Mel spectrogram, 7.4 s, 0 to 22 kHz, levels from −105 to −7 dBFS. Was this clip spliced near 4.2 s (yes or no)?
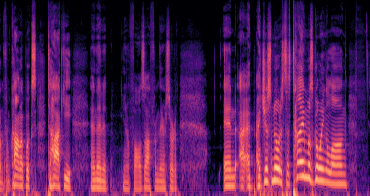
no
